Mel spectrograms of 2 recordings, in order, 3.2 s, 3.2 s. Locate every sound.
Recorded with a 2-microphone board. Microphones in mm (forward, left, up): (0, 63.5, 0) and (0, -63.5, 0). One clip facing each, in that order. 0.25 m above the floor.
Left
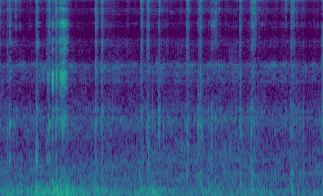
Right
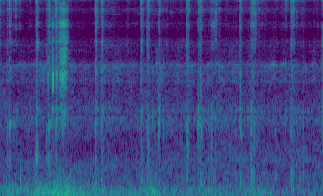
0.5 s chopping: 50° left (ahead or behind)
